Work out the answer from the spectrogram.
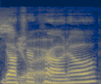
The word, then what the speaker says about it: DrChrono: you've had quite a journey with am I pronouncing it right Dr Crono yes Dr Crono yes you are uh to your new Venture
